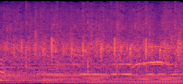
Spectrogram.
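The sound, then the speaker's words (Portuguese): A church audience applauds the Lord steadily with dense, continuous clapping, while sustained musical tones and murmuring voices carry on underneath throughout. “Vamos aplaudir bem forte ao Senhor.”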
